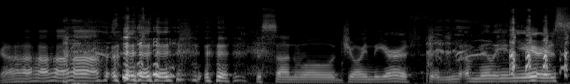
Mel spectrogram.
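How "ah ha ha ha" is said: hollow mock laugh, higher; fake laugh. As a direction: act out a grim little laugh. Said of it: "it's like".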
